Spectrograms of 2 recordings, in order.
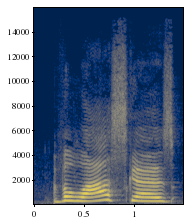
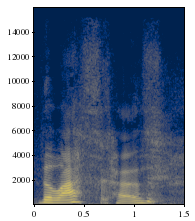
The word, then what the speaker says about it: Velázquez: Velázquez, or as the Habsburgs would have pronounced his name, Velázquez.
